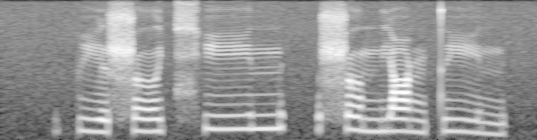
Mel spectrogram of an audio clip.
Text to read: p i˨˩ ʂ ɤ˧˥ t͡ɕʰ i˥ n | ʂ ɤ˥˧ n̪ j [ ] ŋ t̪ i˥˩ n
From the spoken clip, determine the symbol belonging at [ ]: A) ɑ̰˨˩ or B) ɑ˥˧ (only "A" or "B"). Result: B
